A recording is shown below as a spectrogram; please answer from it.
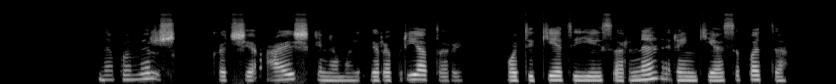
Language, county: Lithuanian, Vilnius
